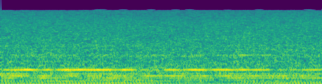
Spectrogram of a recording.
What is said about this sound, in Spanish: el ruido de las aguas empieza a desaparecer.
